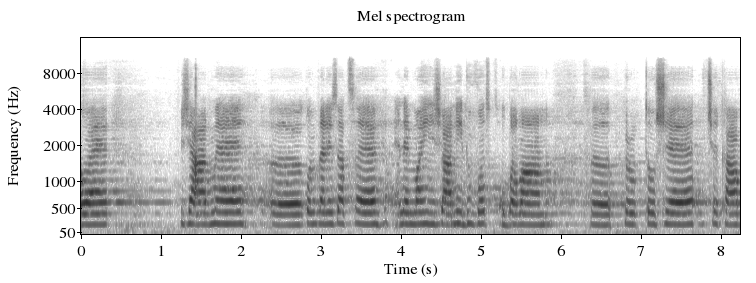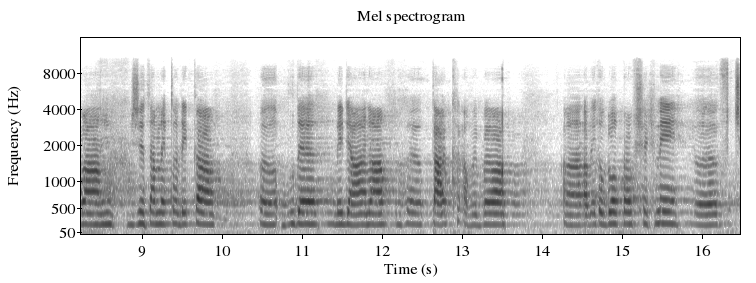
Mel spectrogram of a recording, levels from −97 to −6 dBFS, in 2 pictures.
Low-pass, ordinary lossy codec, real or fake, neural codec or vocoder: 10.8 kHz; MP3, 96 kbps; fake; codec, 24 kHz, 0.9 kbps, WavTokenizer, medium music audio release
